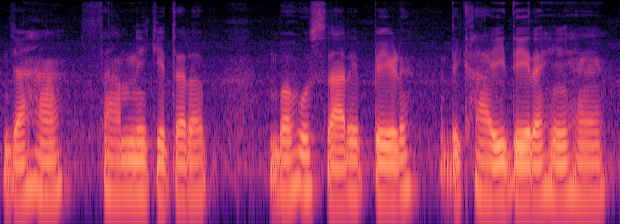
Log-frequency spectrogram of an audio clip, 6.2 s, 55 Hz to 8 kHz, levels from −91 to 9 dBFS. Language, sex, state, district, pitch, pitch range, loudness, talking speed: Hindi, male, Bihar, Kaimur, 110 Hz, 105-115 Hz, -17 LUFS, 105 wpm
